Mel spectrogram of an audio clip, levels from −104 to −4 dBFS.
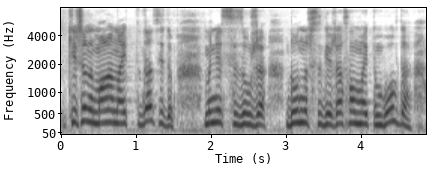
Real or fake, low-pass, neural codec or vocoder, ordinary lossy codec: real; none; none; none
